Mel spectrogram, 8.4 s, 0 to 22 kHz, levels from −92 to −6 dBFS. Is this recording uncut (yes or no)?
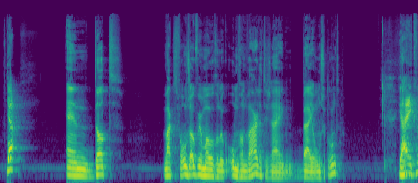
yes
